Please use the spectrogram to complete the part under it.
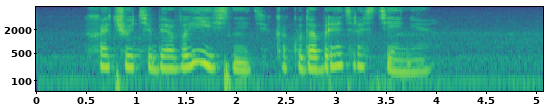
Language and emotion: Russian, neutral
